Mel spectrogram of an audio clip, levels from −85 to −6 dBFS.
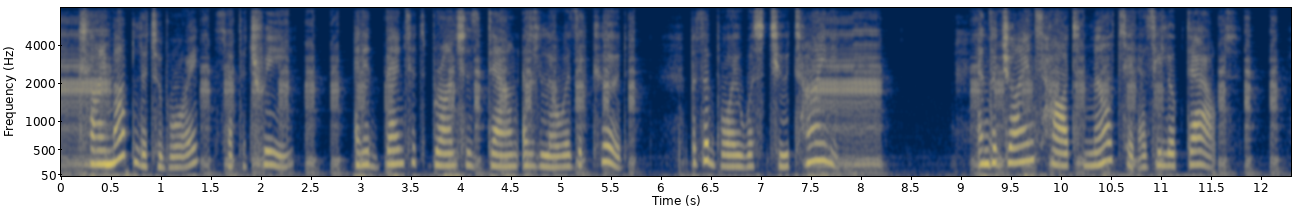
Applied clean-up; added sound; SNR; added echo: none; Screech; 11 dB; none.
